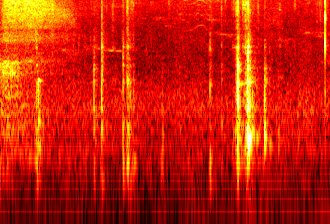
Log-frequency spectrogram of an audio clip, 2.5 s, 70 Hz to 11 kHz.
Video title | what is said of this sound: Smokey Chorizo Mac & Cheese @thepelletman1 | You can hear how crispy that is.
